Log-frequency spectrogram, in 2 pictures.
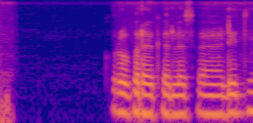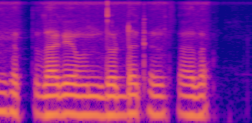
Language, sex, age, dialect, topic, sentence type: Kannada, male, 18-24, Northeastern, agriculture, statement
